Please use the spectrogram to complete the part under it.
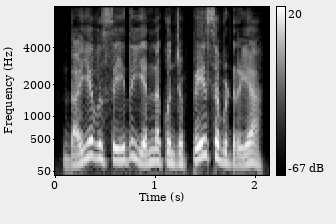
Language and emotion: Tamil, angry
